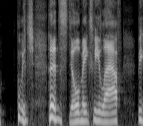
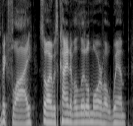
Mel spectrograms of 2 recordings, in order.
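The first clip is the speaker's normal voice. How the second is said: usual speaking voice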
